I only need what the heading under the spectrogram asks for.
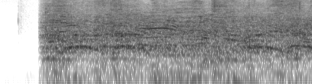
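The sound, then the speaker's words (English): A large crowd in the United States cheers and shouts outdoors in celebration after the networks called the presidential race for Joe Biden. A loud, dense roar of many voices bursts in after a brief silence and stays steady throughout. “Massive crowds across America rejoiced in the wake of the networks calling the race for Joe Biden.”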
